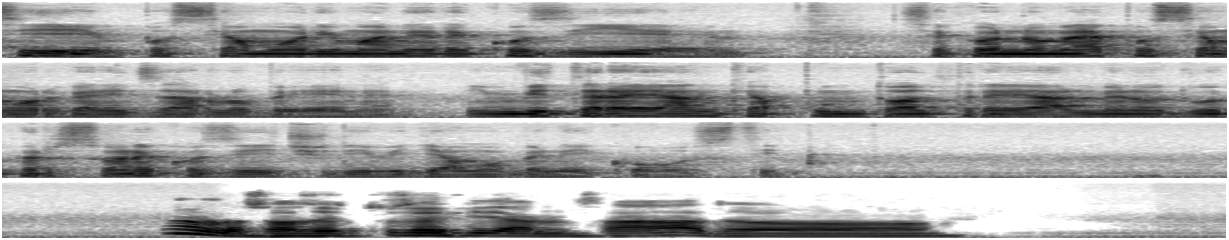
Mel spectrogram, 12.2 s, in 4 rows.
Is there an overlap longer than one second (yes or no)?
no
